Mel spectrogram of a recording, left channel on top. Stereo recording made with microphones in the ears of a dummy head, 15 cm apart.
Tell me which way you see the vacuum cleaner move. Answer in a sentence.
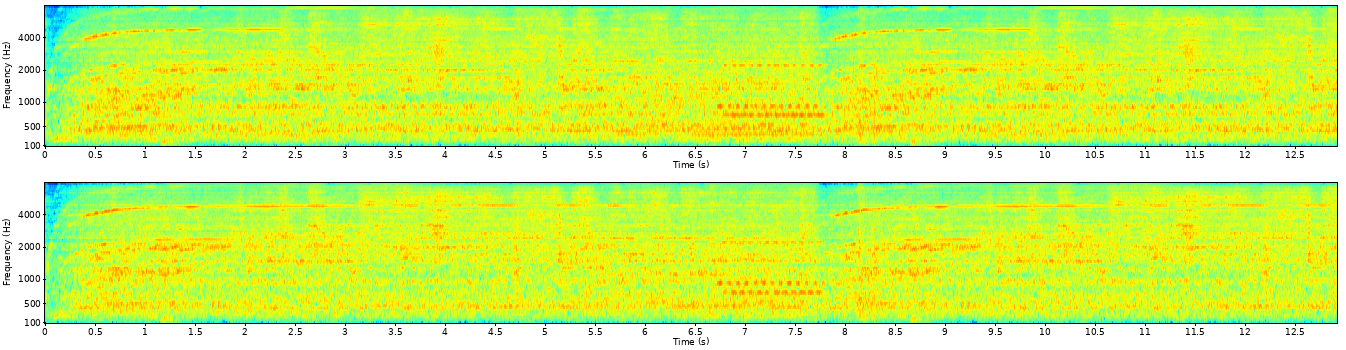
You can hear the vacuum cleaner stay in one place.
